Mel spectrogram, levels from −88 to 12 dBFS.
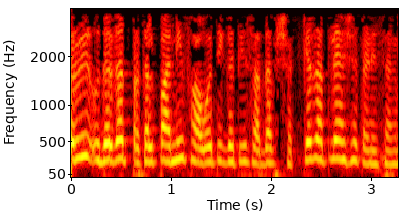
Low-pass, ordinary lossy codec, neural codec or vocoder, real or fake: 3.6 kHz; none; vocoder, 44.1 kHz, 128 mel bands every 256 samples, BigVGAN v2; fake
